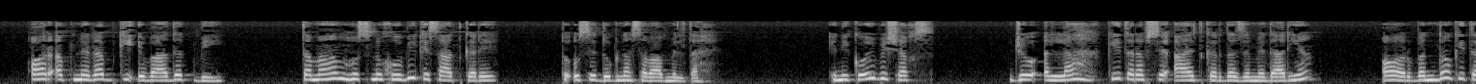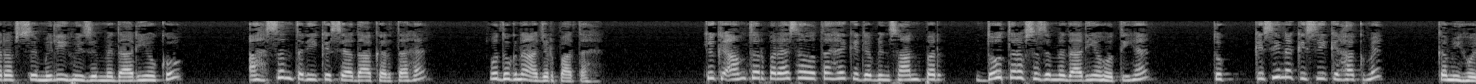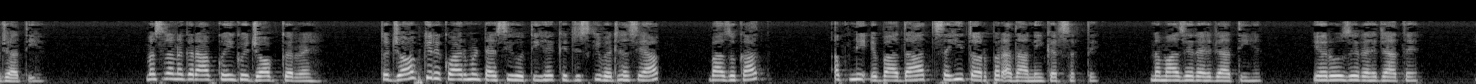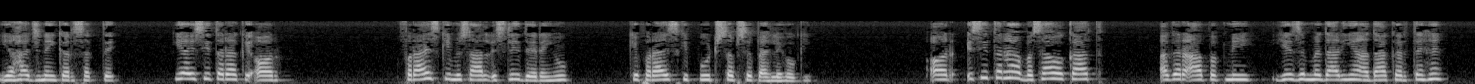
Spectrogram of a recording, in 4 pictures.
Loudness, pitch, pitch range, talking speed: -17 LUFS, 215 Hz, 190-235 Hz, 170 wpm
